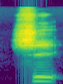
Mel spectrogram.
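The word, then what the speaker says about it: 是: grammar of this character this characters is pronounced at she is she she she the fourth tone when it's used by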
